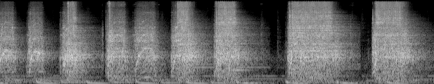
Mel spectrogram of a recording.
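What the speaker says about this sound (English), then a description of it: "Now I'll get the impact and tighten those in." An impact wrench tightens the brake caliper bolts on a Hyundai Veloster N during a rotor swap, firing in about eight loud, rapid hammering bursts separated by short pauses, close to the microphone.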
